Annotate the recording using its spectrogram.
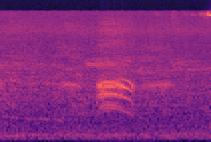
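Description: One short bird call about a second in, a single arching cry over steady background noise.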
